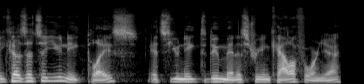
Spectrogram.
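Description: In a very clean recording with a silent background, a man with an unremarkable speaking voice talks at medium pitch with ordinary pitch variation. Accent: American. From US Midwest (Kansas/Missouri). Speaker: pastor and podcast host. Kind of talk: podcast monologue with personal stories. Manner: conversational.

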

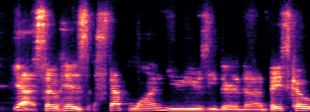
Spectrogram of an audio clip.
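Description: A man at medium pitch with an American accent, over noticeable background noise. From Florida, Orlando. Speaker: pharmacist and barbecue cook. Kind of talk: casual interview chat.

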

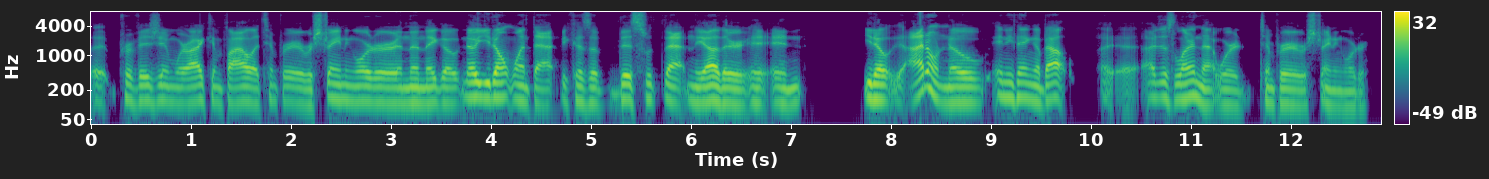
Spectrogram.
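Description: In a very clean recording with a silent background, a normal speaking voice with an American accent talks at a fairly quick pace with fairly even intonation. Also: man, medium pitch for a man. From Texas, Houston. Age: 30s. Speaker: accountant and entrepreneur. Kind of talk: interview conversation.

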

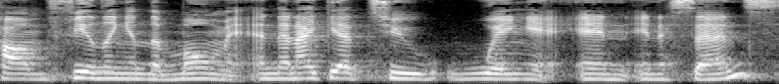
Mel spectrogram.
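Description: A woman speaks with a Spanish accent at a moderate pace. Her tone is bright and sharp. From Venezuela. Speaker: podcast host and business coach. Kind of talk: solo podcast talk. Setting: travel microphone with background noise. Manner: animated.

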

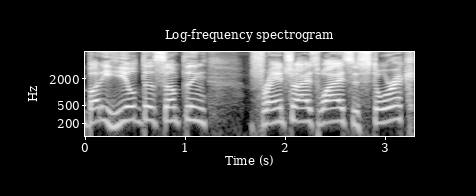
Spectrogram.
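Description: On a very clean recording with a silent background, a speaker with an American accent talks at a moderate pace. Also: man. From US Midwest. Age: 40s. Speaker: sports radio host. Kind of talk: casual chat. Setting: studio.

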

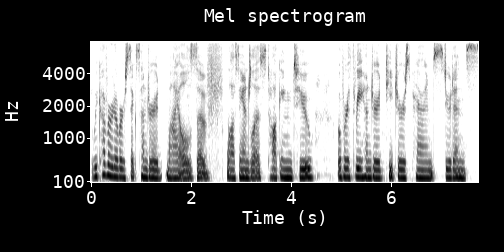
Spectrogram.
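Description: A woman talks in an ordinary speaking voice with an American accent. Her pitch is fairly low and her pace fairly slow. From US Northeast, Connecticut. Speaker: foundation president. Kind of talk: interview.

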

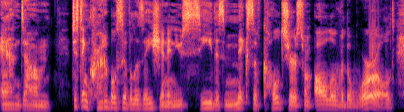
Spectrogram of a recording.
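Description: A man with an American accent and an ordinary speaking voice talks at a moderate pace, with fairly low pitch and ordinary pitch variation, in a very clean recording with a silent background. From US South. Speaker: travel TV host. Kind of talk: interview.

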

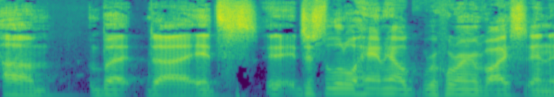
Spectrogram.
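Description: A man with a Southern US accent speaks with ordinary pitch variation. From North Carolina. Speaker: musician. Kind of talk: casual chat.

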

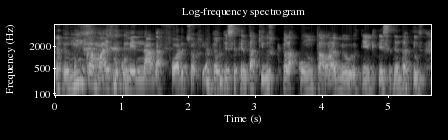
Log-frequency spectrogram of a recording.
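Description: Noticeable background noise sits under a voice at a fairly quick pace with ordinary pitch variation. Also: man. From Brazil, Sorocaba (São Paulo state). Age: 40s. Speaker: investment firm founder. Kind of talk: casual chat. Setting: office.

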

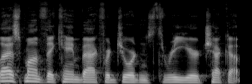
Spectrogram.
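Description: On a very clean recording with a silent background, a man with an unremarkable speaking voice talks at medium pitch and a fairly quick pace with ordinary pitch variation. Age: 60s. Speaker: pediatrician. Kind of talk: storytelling performance. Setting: home recording.

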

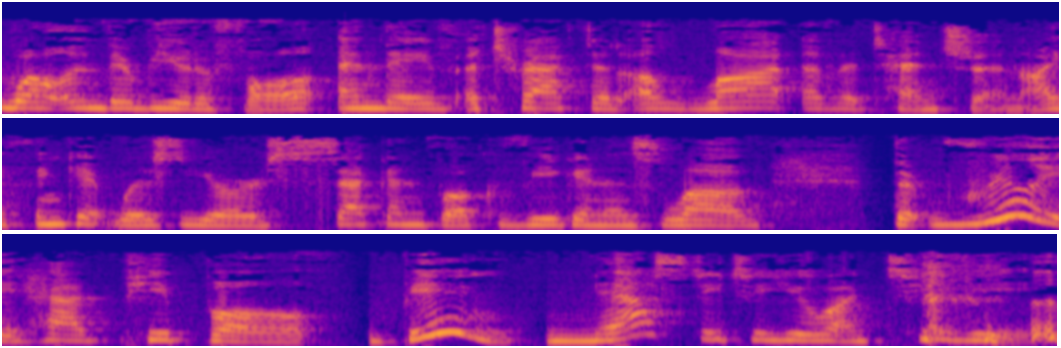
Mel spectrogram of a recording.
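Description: A woman with an unremarkable speaking voice, medium in pitch with ordinary pitch variation, at a fairly slow pace. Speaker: podcast host. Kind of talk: interview. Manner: warm, chatty.

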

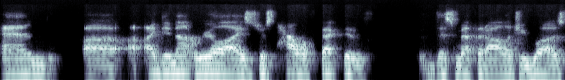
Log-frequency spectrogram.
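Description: The man speaks with an American accent in a somewhat breathy voice.

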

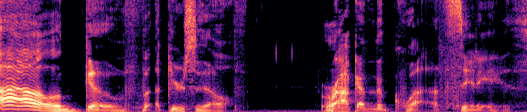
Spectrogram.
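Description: A raspy, put-on character voice drawls at a very slow pace in a low pitch. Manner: mean, aggressive, shouting.

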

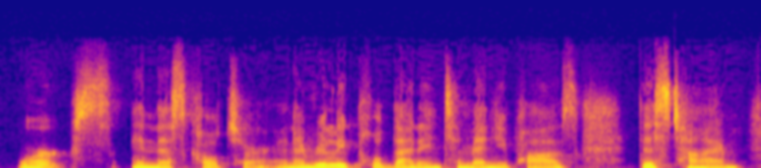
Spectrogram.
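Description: A woman's medium-pitched, somewhat breathy voice with a dark, mellow tone and fairly even intonation over a quiet background. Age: 50s. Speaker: OB-GYN doctor and podcast host. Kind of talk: solo health talk.

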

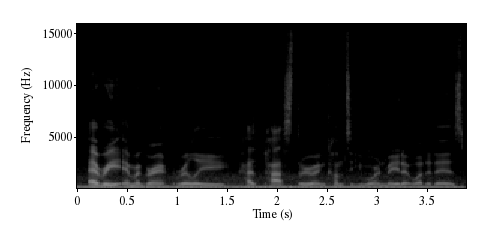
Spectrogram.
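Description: Against noticeable background noise, a man with an American accent speaks at a fairly quick pace with fairly even intonation. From Tampa, Florida. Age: 20s. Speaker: local resident. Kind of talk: interview. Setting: outdoors.

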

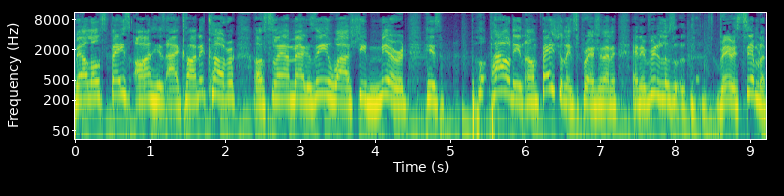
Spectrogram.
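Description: Over noticeable background noise, a man with a high pitch talks in a raised, projected, animated voice at a fairly quick pace with ordinary pitch variation. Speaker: gossip segment host. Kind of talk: radio gossip segment, chatty and campy. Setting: studio. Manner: animated, sassy, campy with pet words like honey.

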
